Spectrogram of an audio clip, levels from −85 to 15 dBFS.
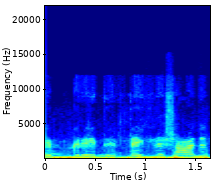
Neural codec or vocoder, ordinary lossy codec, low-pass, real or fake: vocoder, 44.1 kHz, 128 mel bands every 512 samples, BigVGAN v2; Opus, 16 kbps; 14.4 kHz; fake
